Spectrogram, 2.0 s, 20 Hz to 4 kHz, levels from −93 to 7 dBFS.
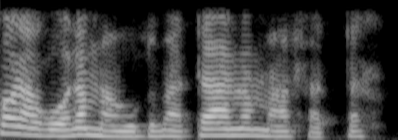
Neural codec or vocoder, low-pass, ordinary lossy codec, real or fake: codec, 16 kHz, 4 kbps, FreqCodec, smaller model; 3.6 kHz; none; fake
